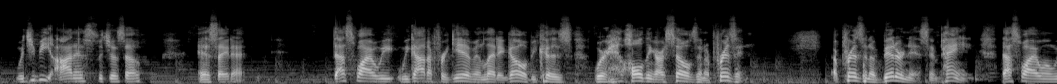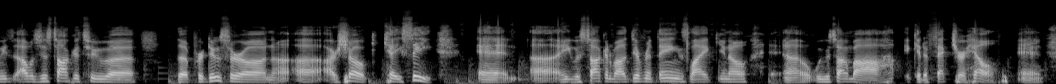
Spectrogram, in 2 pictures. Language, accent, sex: English, American, male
